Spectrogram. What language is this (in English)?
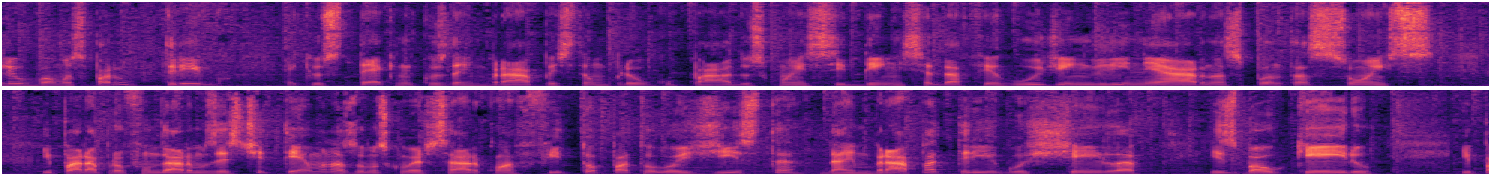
Portuguese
